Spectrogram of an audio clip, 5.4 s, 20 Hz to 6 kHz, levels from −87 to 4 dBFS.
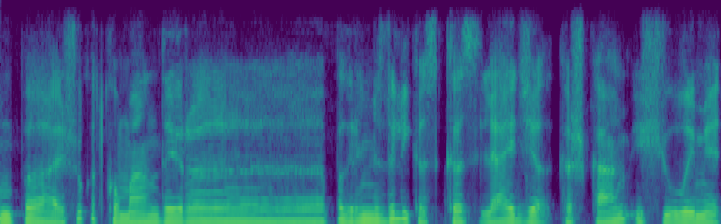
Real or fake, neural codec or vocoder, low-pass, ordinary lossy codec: fake; codec, 24 kHz, 3.1 kbps, DualCodec; 5.4 kHz; Opus, 32 kbps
